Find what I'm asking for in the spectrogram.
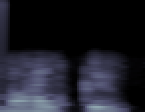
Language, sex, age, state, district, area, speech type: Kashmiri, female, 30-45, Jammu and Kashmir, Srinagar, urban, conversation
